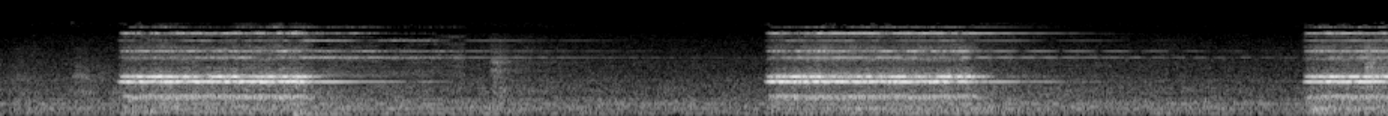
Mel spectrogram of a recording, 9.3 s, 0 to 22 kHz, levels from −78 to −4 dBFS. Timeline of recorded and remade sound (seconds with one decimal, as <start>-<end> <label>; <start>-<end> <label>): 0.0-0.9 recorded; 0.9-3.1 remade; 3.1-9.3 recorded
